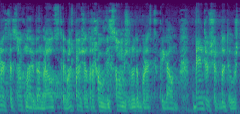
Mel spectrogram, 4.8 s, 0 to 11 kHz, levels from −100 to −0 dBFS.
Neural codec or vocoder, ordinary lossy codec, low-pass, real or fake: none; Opus, 64 kbps; 9.9 kHz; real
